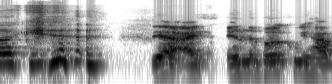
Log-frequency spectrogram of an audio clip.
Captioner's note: laughs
